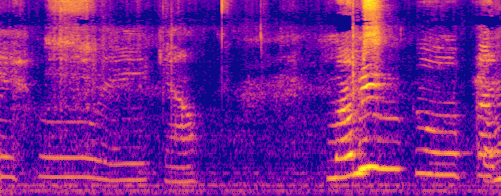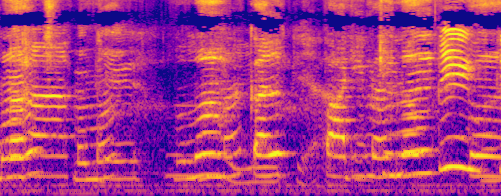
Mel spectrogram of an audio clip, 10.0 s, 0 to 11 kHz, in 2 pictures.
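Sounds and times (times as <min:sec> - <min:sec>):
young child singing: 0:03.3 - 0:10.0.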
